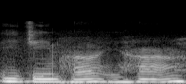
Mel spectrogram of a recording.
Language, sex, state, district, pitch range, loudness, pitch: Bhojpuri, male, Bihar, East Champaran, 115-130 Hz, -14 LUFS, 120 Hz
